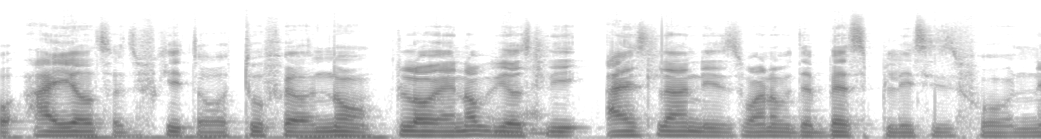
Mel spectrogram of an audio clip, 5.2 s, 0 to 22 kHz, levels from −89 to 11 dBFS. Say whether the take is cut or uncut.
cut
